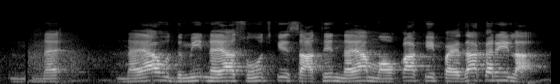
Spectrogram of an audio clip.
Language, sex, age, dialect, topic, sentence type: Bhojpuri, male, 31-35, Southern / Standard, banking, statement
